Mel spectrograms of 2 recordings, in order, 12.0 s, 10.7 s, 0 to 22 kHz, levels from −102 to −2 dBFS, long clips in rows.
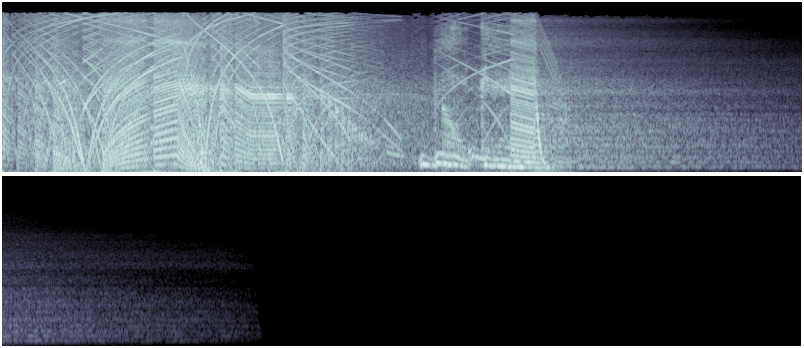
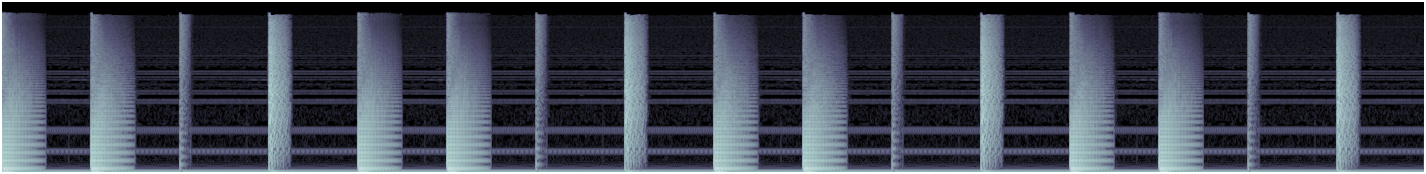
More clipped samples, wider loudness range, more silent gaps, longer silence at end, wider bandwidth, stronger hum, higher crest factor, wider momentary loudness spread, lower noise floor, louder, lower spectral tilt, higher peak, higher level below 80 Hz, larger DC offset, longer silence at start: neither; first, 10 LU vs 2 LU; neither; first, 6.95 s vs 0.5 s; about the same, 17 kHz vs 17 kHz; neither; second, 16 dB vs 24 dB; about the same, 18 LU vs 17 LU; first, -77 dBFS vs -59 dBFS; first, -10 LUFS vs -22 LUFS; about the same, -2 dB/octave vs -3 dB/octave; about the same, 0 dBFS vs -2 dBFS; about the same, -40 dBFS vs -44 dBFS; second, under 0.1% vs 1%; about the same, 0 s vs 0 s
